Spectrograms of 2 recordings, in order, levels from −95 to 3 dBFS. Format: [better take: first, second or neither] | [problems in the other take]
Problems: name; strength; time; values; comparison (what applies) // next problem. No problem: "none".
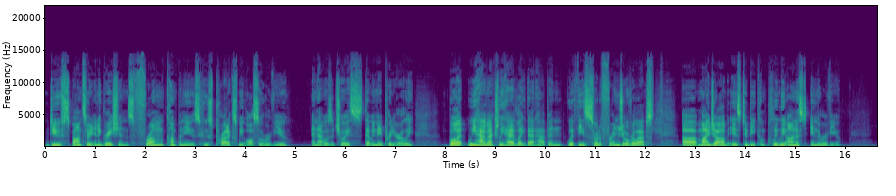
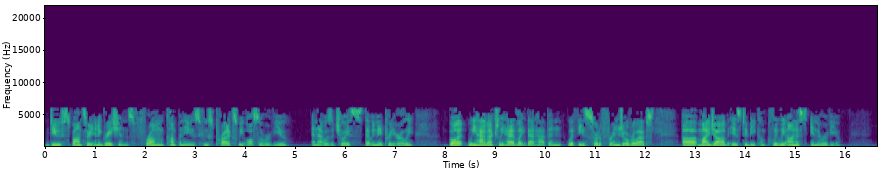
first | garbled, watery; slightly; nothing above 6 kHz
